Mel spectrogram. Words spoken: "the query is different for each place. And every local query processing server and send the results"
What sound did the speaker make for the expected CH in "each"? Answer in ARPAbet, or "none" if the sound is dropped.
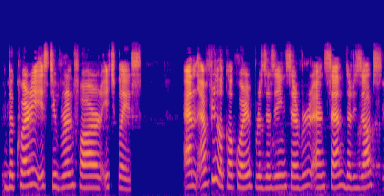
CH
